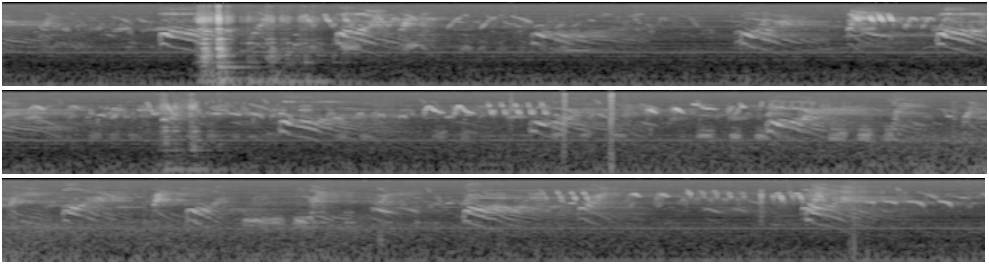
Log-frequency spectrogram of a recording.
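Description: Birds calling in the bush: a chorus of short downward-sliding whistles and chirps repeating throughout. A loud knock comes about two seconds in and a softer one near twelve seconds.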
